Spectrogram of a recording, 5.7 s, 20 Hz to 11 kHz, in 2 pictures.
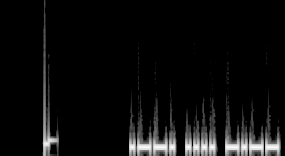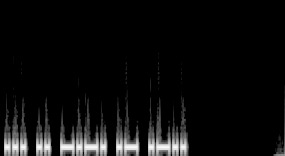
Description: Morse code, heard as a keyed tone, about 30 wpm, 700 Hz. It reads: PHYSICAL
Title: Sentences from Top 1000 Words - Review Part 4 - New Word Drill - 30wpm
